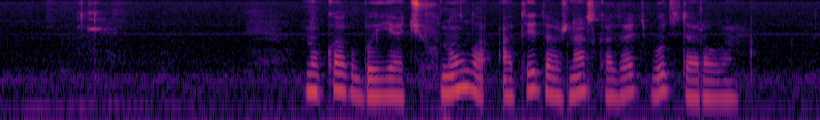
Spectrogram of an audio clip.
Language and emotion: Russian, sad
